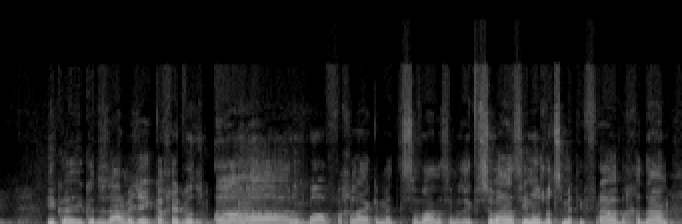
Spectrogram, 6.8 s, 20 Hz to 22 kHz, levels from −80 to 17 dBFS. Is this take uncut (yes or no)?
yes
